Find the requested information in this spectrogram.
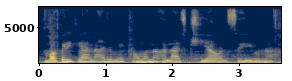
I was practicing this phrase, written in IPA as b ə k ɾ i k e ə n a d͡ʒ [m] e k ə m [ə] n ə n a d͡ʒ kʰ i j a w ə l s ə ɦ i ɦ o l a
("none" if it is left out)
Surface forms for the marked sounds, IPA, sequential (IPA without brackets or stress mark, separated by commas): m, ə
